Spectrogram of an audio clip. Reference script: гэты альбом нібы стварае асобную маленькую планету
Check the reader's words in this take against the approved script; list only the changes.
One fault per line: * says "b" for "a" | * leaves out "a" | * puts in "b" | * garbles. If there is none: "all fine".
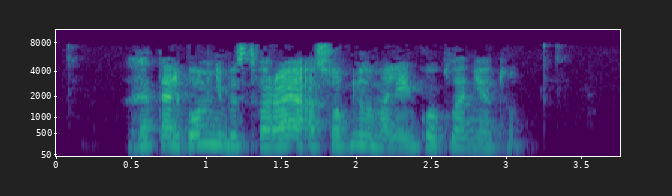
all fine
